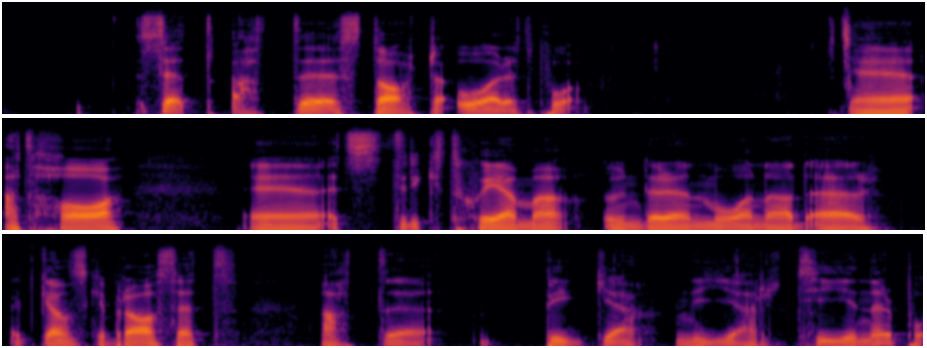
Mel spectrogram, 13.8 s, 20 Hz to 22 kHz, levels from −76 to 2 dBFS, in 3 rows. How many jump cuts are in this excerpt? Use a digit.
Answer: 0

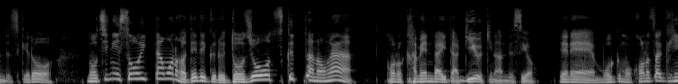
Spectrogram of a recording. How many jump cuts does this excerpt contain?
1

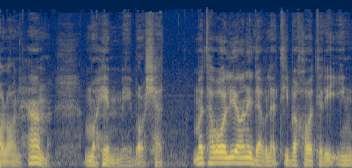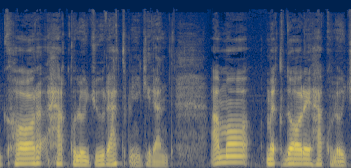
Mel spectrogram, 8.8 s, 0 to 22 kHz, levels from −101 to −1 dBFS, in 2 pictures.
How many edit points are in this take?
1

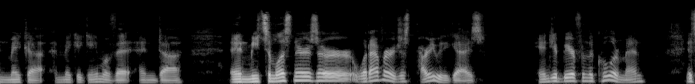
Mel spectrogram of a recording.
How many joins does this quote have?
1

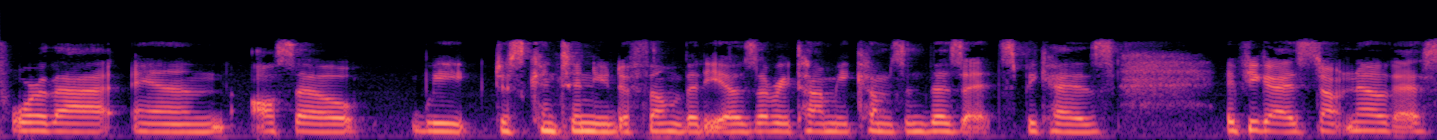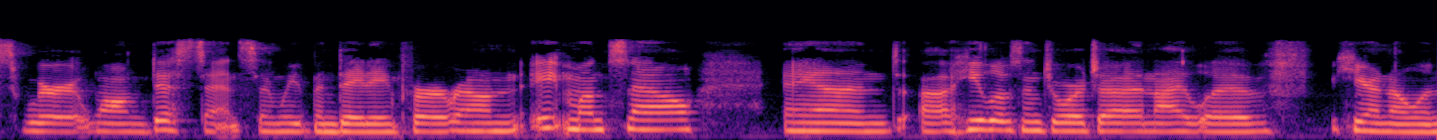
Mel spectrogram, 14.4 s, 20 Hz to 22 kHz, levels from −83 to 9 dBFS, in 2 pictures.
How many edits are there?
0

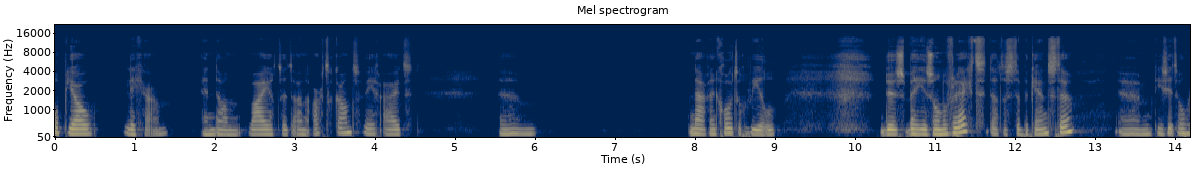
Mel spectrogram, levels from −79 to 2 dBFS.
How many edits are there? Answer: 0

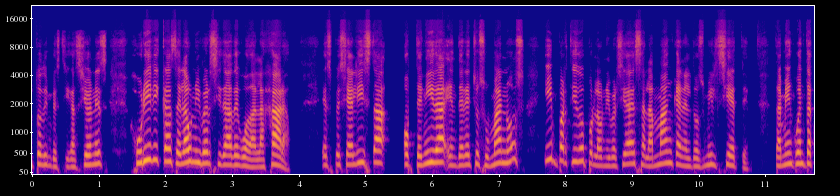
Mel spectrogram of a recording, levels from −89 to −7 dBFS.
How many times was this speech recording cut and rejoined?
0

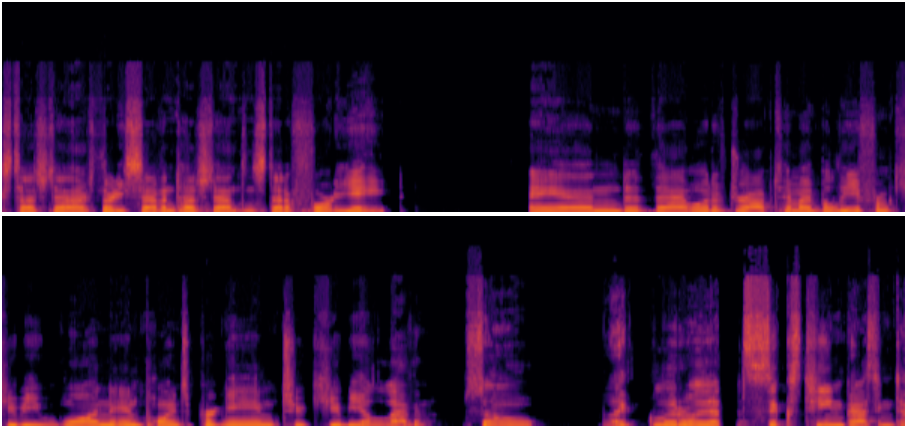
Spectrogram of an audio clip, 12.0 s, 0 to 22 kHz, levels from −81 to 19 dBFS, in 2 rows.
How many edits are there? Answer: 1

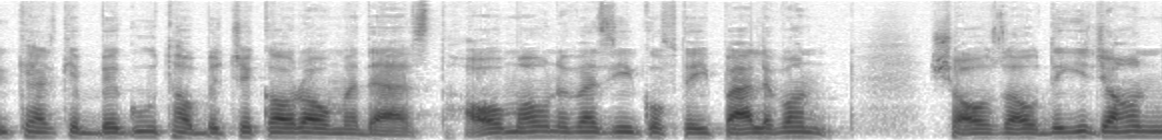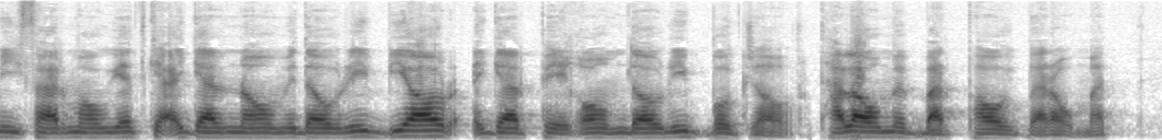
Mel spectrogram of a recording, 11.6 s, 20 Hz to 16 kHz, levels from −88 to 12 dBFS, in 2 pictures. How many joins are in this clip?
1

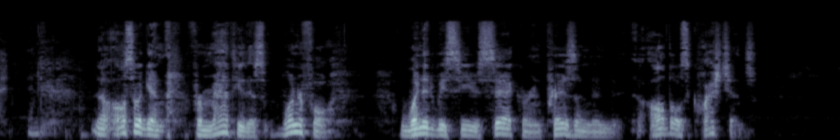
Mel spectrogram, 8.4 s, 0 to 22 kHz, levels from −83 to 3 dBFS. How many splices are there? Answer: 0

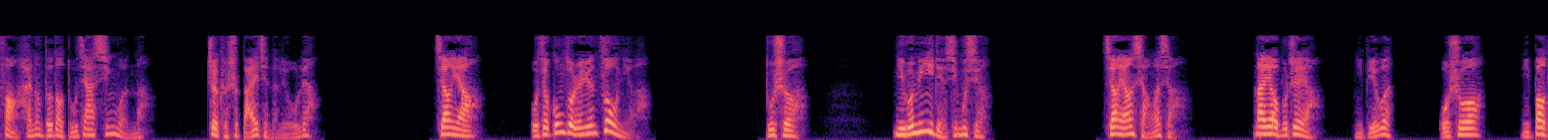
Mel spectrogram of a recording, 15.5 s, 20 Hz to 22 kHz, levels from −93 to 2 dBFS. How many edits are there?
0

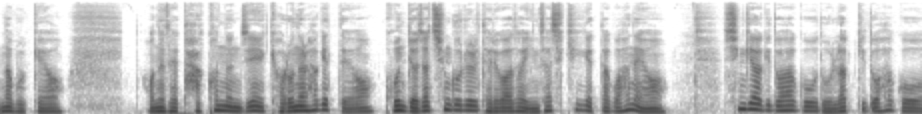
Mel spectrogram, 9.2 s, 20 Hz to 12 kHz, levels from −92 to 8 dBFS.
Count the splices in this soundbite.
2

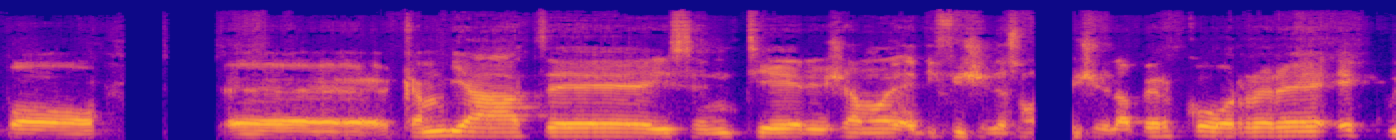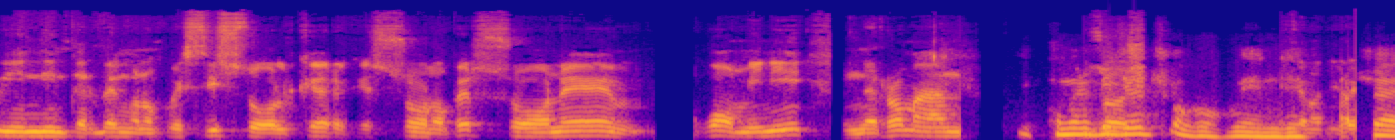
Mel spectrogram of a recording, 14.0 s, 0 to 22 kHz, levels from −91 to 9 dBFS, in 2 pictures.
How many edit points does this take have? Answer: 1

